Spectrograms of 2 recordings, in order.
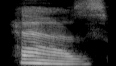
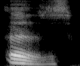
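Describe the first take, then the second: First: It starts with an h sound and full vowel. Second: It has no h sound and a weak vowel. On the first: "with the letter H, the symbol that sounds like A, and Z" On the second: "In reduced form, has becomes uz, with the schwa and the letter Z. We do not pronounce the letter H"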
